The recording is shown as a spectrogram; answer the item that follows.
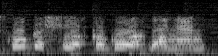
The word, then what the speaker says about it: Skogskyrkogården: Sono tre parole, Skogskyrkogården, vuol dire il cimitero nel bosco.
